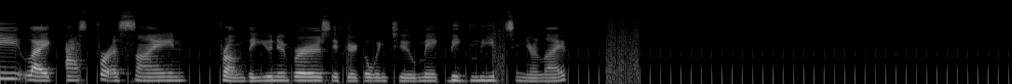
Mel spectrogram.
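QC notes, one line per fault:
Throughout, Wi-Fi interference: ticks every 102.4 ms, about 25 dB below the speech, from a nearby radio's rectified beacon, far slower than GSM buzz.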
